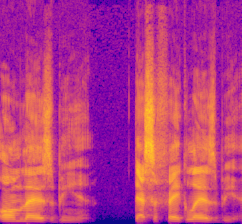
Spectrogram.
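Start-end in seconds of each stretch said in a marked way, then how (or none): none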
